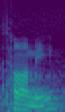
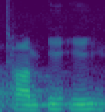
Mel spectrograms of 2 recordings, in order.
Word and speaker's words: TomEE: stack uh it's pronounced Tommy not uh Tom E it's Tommy like the name you may know someone called Tommy and they probably think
